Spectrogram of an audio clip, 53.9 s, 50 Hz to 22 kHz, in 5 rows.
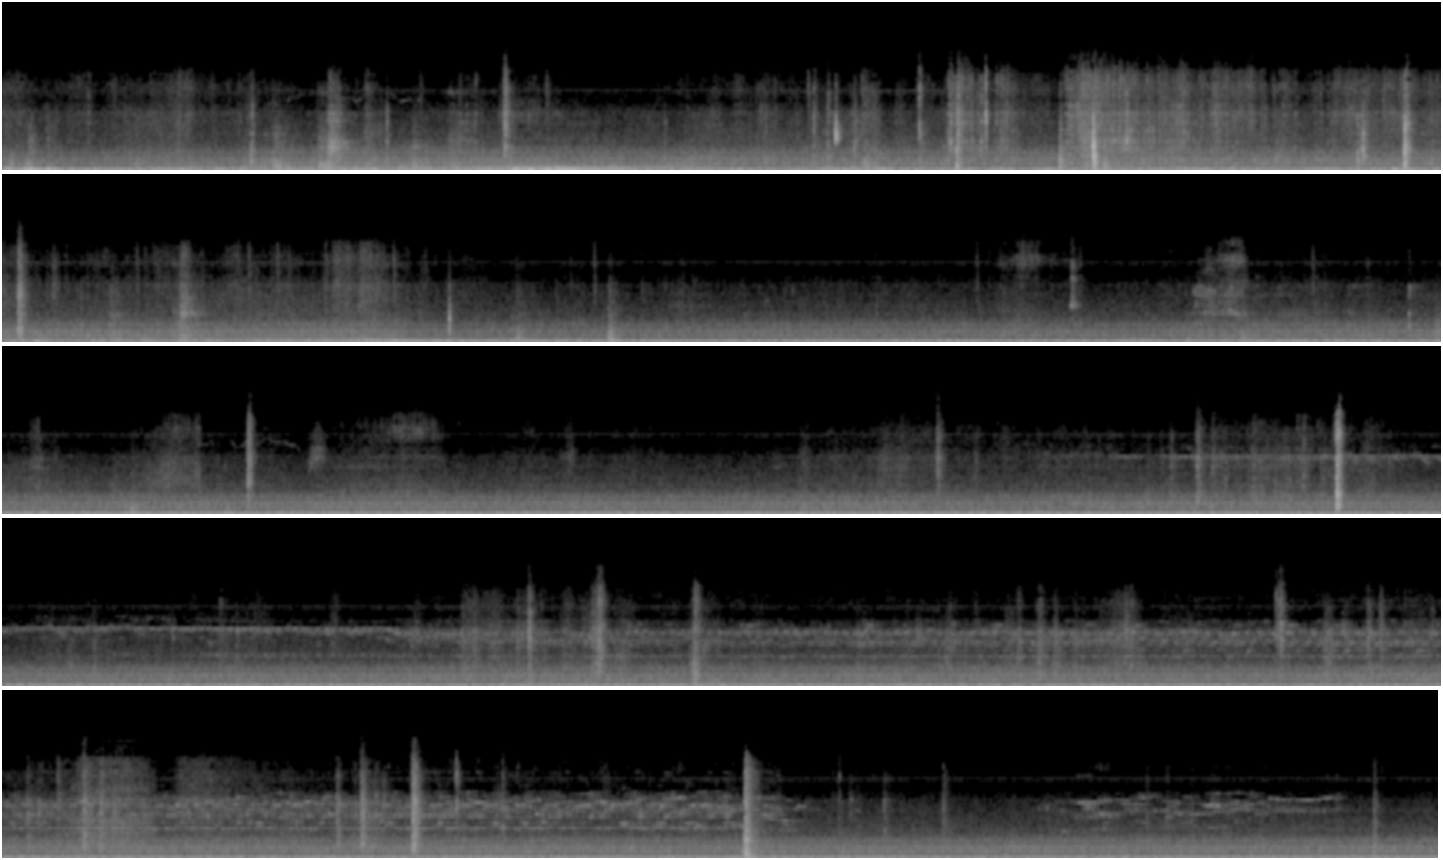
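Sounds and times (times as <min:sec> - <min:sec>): train rumbling on track: 0:00.0 - 0:53.9.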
